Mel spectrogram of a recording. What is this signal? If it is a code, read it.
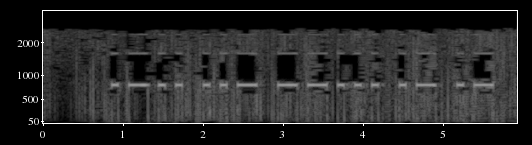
Morse code, heard as a keyed tone, about 11 wpm, 800 Hz, with noise. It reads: LU7AA
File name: lu4aao / Globo Amsat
